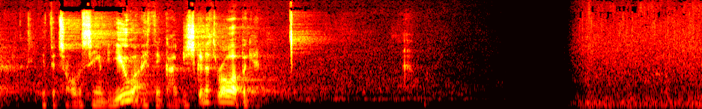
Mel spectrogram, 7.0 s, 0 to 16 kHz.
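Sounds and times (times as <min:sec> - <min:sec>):
speech: 0:00.4 - 0:02.8
steady rain: 0:05.6 - 0:07.0.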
